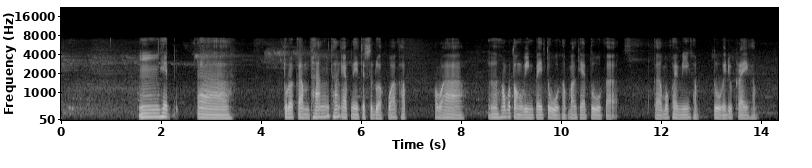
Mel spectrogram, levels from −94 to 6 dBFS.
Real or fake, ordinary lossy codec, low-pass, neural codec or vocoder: real; none; 7.2 kHz; none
